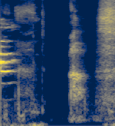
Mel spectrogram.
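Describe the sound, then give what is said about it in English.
A fussy cat gives a single short, high meow as its food is scraped in, followed by a brief pause and two breathy, hissing bursts of noise. “Oh, my God, you fussy cat. Okay, here you go.”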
